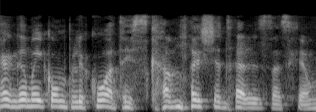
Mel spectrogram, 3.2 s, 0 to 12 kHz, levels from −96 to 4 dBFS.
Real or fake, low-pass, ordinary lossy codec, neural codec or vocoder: fake; 7.2 kHz; Opus, 64 kbps; codec, 16 kHz, 4 kbps, X-Codec, WavLM features, trained on Multilingual LibriSpeech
